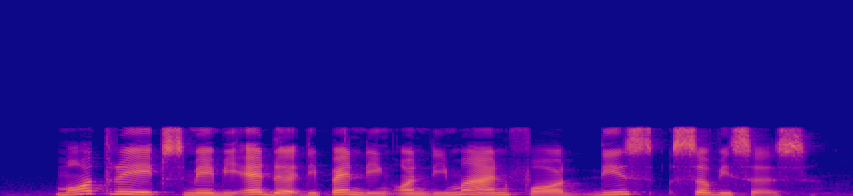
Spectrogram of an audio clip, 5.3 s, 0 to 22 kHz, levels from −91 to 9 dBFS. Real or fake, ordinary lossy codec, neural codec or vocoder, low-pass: real; none; none; none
